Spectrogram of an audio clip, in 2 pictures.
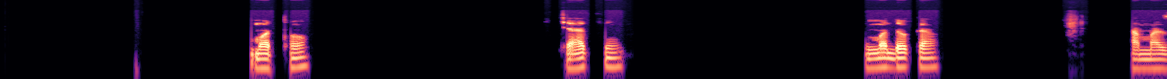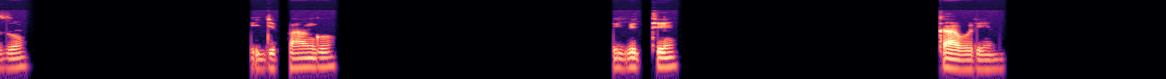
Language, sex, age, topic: Kinyarwanda, male, 25-35, government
